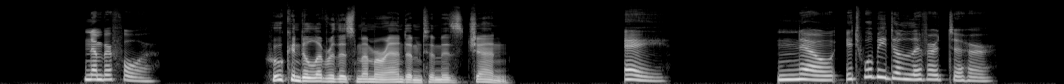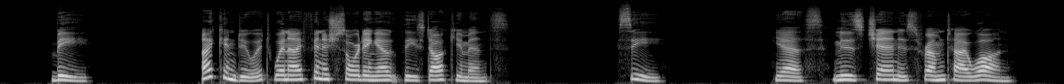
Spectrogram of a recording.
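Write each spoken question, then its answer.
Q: Who can deliver this memorandum to Ms. Chen?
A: B: I can do it when I finish sorting out these documents.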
